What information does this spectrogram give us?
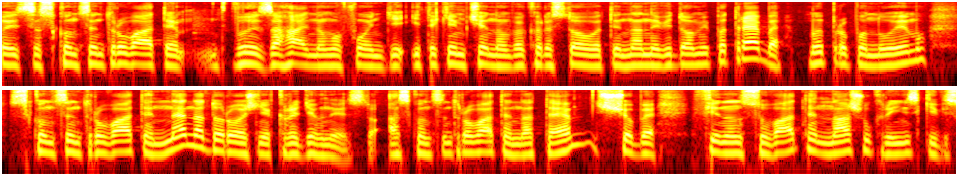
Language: Ukrainian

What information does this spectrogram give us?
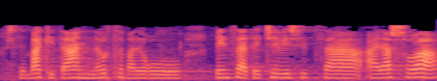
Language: Basque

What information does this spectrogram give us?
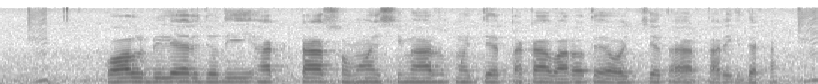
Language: Bangla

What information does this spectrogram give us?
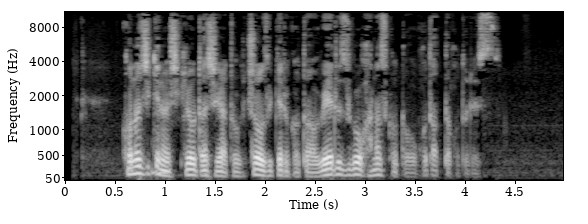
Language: Japanese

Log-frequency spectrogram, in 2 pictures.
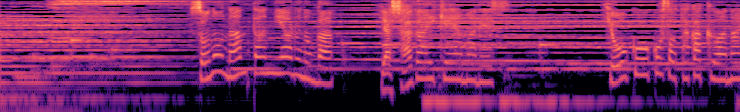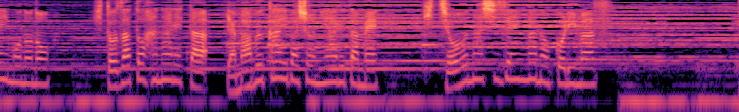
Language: Japanese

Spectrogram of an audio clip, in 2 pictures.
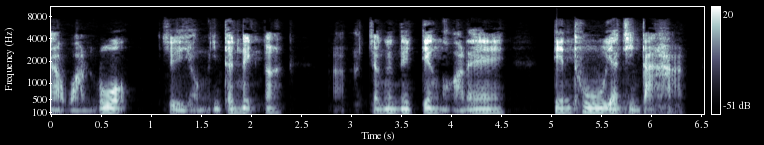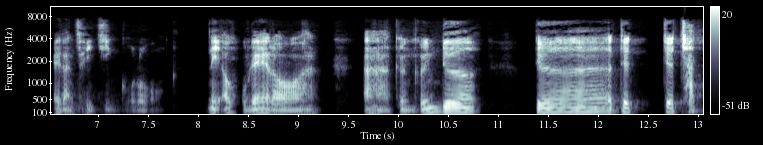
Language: Min Dong Chinese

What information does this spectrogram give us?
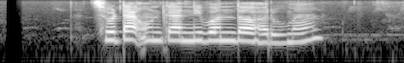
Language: Nepali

